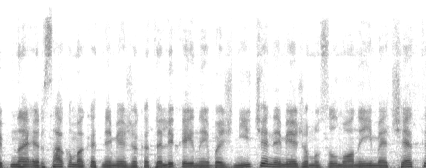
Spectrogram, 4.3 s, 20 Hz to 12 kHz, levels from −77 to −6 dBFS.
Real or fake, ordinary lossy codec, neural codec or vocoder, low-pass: fake; Opus, 32 kbps; vocoder, 48 kHz, 128 mel bands, Vocos; 10.8 kHz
